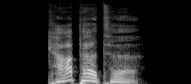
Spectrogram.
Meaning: inflection of kapern: 1. first/third-person singular preterite 2. first/third-person singular subjunctive II
- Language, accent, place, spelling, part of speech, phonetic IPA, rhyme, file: German, Germany, Berlin, kaperte, verb, [ˈkaːpɐtə], -aːpɐtə, De-kaperte.ogg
